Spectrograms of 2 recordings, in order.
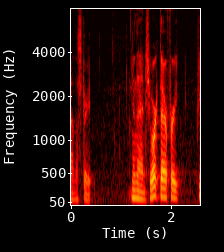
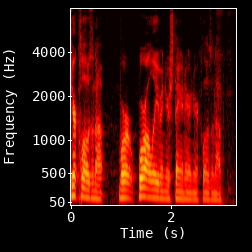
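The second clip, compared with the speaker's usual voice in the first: ordinary talk, nothing marked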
